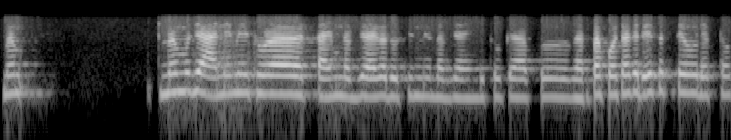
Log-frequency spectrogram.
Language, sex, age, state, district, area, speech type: Hindi, female, 18-30, Madhya Pradesh, Betul, rural, conversation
